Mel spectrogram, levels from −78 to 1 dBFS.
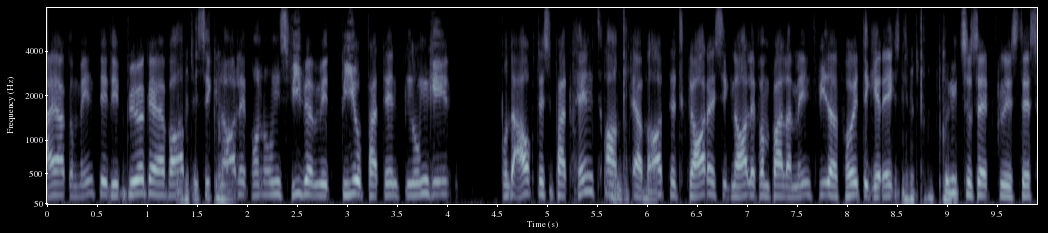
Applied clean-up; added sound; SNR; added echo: neural diffusion model UNIVERSE++.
